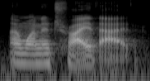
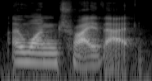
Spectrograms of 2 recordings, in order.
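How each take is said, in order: First: 'Want to' is blended into one reduced form. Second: The same.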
